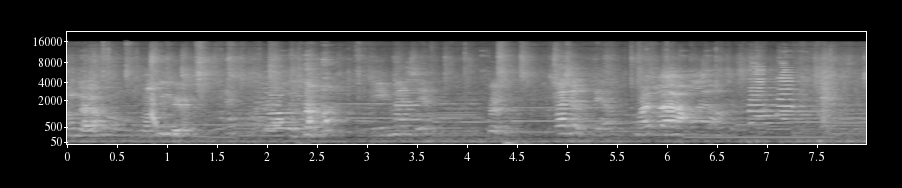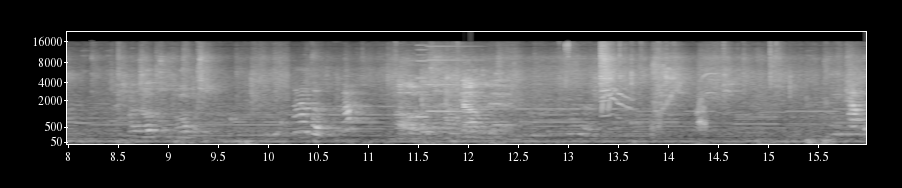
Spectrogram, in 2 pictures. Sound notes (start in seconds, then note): 11.4 laughing at the flavor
